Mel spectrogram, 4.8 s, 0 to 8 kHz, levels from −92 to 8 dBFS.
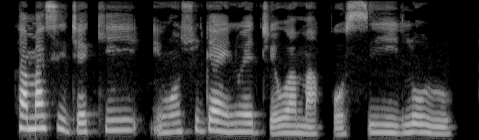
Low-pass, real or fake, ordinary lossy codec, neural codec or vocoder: none; real; none; none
